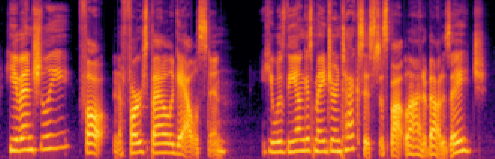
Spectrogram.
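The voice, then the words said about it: Put-on accent while narrating. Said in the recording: “you're doing the accent again”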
